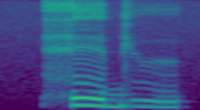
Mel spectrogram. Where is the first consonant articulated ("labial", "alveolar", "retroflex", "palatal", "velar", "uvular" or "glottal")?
glottal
